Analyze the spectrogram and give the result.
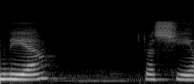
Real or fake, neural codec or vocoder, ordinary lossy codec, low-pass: fake; codec, 16 kHz, 0.5 kbps, X-Codec, HuBERT features, trained on balanced general audio; none; none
